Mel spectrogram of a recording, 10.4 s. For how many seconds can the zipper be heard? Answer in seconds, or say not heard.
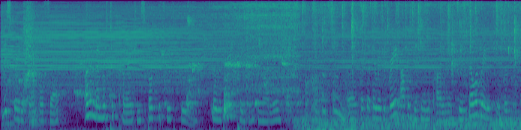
2 s.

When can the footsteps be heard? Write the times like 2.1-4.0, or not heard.
not heard.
